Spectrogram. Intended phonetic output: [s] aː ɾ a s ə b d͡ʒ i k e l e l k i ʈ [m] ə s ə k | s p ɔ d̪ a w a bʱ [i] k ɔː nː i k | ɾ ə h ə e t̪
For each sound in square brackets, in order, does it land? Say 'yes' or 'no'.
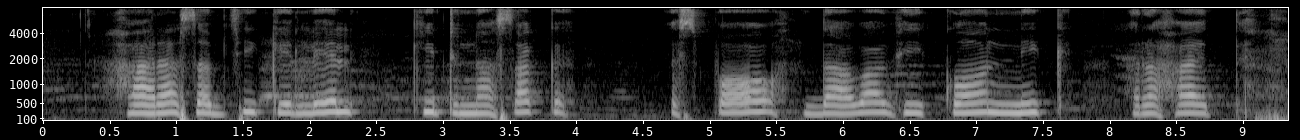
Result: no, no, yes

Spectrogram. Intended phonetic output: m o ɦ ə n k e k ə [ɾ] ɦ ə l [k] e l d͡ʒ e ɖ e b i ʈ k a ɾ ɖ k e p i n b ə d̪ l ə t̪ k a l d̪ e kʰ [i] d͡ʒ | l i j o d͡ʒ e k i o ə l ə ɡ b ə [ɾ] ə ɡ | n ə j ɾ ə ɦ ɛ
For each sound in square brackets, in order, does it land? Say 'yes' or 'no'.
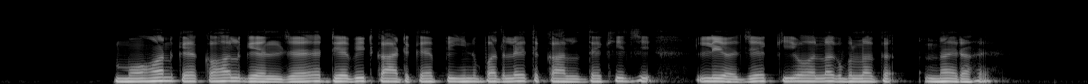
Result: no, no, yes, no

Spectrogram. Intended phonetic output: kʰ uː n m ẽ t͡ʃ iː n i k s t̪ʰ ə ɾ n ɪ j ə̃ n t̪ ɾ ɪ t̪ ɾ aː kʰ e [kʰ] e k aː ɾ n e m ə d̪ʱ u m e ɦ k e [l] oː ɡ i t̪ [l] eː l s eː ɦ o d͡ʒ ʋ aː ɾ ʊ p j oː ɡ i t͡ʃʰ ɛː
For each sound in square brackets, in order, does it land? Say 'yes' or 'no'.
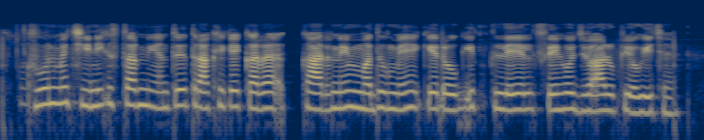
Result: no, no, yes

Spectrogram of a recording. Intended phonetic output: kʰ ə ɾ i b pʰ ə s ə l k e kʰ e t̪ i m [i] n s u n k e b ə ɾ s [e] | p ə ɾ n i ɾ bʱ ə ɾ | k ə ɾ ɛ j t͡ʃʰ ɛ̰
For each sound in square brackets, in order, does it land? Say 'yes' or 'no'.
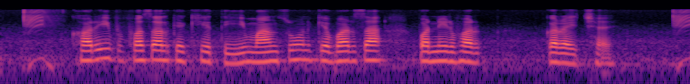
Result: no, no

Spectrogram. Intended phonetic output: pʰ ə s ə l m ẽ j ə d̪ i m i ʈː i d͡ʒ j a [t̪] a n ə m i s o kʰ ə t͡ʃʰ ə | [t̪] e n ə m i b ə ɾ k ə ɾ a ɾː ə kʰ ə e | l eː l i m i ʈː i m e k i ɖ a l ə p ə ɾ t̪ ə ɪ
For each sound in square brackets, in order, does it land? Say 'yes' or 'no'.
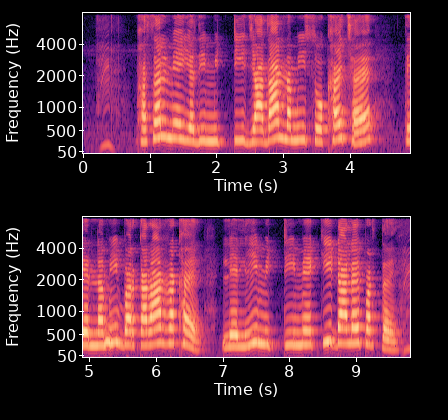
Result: no, yes

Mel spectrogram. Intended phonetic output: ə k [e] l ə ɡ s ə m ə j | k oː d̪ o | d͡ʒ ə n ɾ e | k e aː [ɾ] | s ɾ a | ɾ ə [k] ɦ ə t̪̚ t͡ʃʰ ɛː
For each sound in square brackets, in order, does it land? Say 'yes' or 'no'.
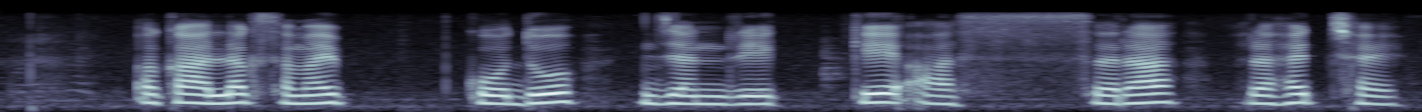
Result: no, no, no

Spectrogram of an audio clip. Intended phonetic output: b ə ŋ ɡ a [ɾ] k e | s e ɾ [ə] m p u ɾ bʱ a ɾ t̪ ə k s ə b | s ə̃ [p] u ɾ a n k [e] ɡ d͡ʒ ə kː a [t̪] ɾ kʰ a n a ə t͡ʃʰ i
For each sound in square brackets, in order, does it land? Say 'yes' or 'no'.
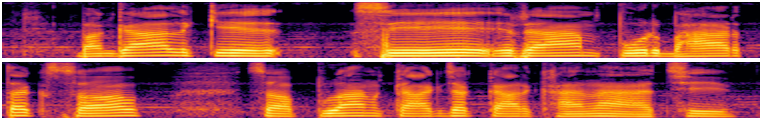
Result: no, no, yes, no, no

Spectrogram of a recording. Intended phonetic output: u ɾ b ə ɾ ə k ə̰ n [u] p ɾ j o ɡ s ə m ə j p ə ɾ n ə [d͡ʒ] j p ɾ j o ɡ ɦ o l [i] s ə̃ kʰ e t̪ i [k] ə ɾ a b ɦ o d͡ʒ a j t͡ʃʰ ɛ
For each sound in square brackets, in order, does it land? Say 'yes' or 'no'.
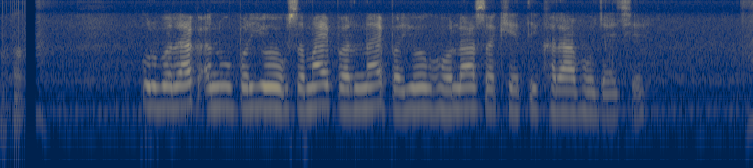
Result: yes, no, no, no

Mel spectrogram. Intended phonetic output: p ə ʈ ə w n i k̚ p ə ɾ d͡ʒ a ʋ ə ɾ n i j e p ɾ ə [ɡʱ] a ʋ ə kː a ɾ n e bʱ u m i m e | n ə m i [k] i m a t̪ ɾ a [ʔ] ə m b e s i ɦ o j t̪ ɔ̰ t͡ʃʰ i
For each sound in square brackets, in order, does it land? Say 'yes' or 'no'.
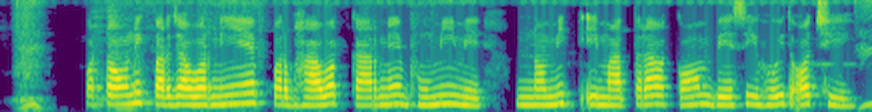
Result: no, yes, no

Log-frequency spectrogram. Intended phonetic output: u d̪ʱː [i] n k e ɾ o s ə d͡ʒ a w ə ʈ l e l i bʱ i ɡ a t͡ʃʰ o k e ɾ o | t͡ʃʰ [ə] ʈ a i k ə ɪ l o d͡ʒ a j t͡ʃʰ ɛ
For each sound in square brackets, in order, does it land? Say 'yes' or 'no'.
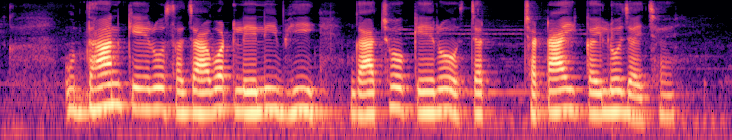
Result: no, yes

